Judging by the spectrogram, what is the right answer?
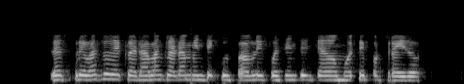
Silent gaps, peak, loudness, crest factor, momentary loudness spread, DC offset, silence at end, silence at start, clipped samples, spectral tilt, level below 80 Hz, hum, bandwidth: none; -8 dBFS; -23 LUFS; 14 dB; 3 LU; under 0.1%; 0.45 s; 0.5 s; under 0.1%; -3.5 dB/octave; -62 dBFS; none; 4.1 kHz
